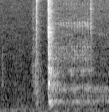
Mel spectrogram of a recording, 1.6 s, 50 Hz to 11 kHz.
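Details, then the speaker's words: Floppy drive on a TRS-80 hooked up through a newly bought expansion interface, being tested: a couple of sharp, short clicks over near silence as the heads step. The drive reads. Normal floppy drive head seek. "five door was open but I did hear the heads we tried all right it is well able to read it"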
